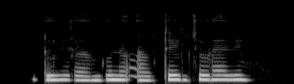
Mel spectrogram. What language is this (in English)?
Pashto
